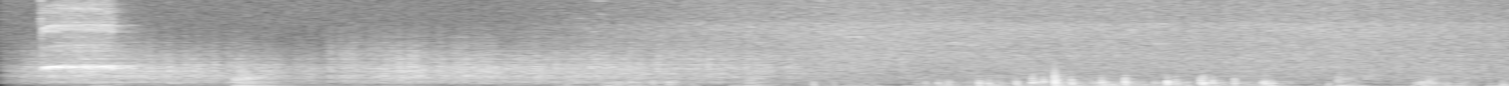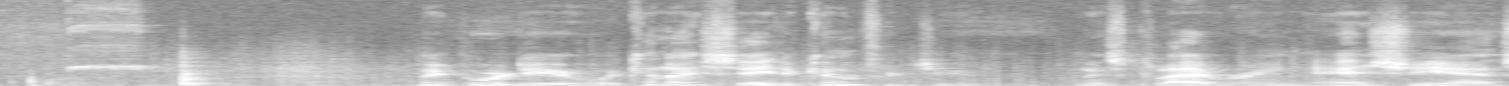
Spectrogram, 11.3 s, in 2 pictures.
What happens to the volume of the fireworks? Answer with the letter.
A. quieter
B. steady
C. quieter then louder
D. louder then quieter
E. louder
C.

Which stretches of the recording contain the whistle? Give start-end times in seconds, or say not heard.
0.1-0.6, 5.8-6.3.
